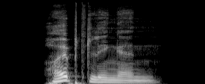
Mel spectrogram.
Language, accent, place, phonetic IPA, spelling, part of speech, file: German, Germany, Berlin, [ˈhɔɪ̯ptlɪŋən], Häuptlingen, noun, De-Häuptlingen.ogg
- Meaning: dative plural of Häuptling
